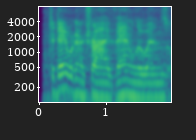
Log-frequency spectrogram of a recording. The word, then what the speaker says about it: Van Leeuwen: we're going to try van lewins or Von laven I think that's how it's pronounced I looked it up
